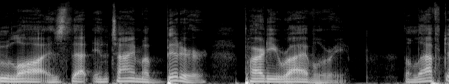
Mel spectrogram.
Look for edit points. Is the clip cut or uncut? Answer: cut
